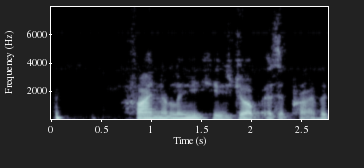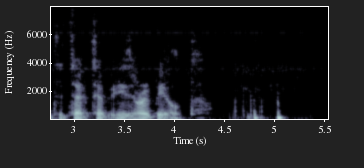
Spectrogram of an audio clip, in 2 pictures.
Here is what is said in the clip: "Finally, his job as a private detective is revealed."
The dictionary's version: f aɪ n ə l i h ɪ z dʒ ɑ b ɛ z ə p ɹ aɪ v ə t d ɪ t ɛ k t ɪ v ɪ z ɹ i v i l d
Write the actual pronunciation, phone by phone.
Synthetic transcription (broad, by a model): f aɪ n ə l i h ɪ z dʒ ɑ b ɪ z ə p ɹ aɪ v ə t d ɪ t ɛ k t ɪ v ɪ z ɹ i b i l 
